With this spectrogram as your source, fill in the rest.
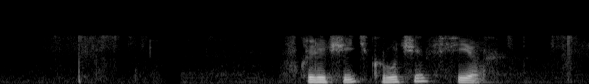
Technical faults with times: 1.60-1.81 lost AMR speech frames
4.74-4.86 lost AMR speech frames

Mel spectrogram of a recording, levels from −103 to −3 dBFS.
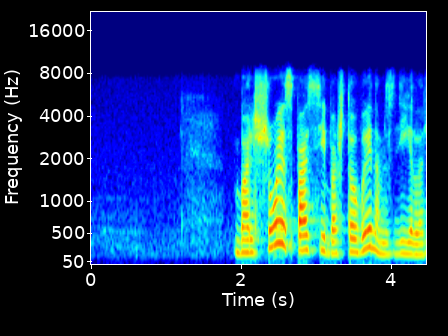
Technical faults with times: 2.31-2.33 lost packet rebuilt from error correction
3.31-3.33 lost packet rebuilt from error correction

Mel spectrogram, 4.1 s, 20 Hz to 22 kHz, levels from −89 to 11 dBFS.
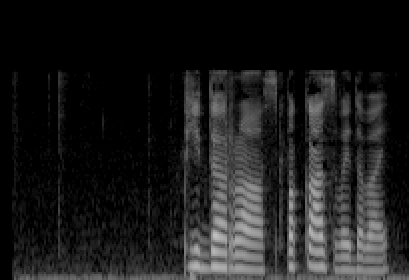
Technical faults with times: none

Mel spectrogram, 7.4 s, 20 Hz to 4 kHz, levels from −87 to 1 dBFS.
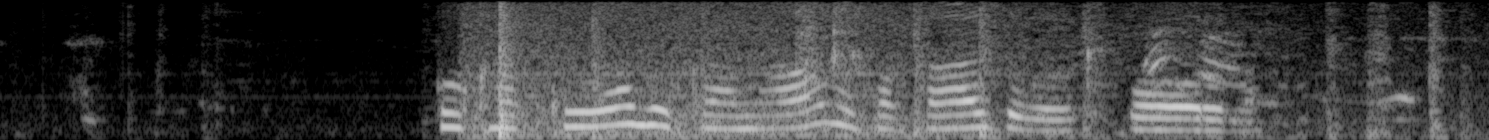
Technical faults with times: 0.00-7.45 noise suppressor artifacts
2.28-4.71 noise suppressor catching up
6.13-7.11 speech cut by the noise suppressor

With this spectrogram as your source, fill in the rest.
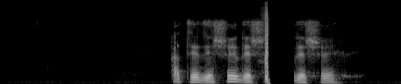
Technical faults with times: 2.58-2.95 wireless microphone squelch dropout

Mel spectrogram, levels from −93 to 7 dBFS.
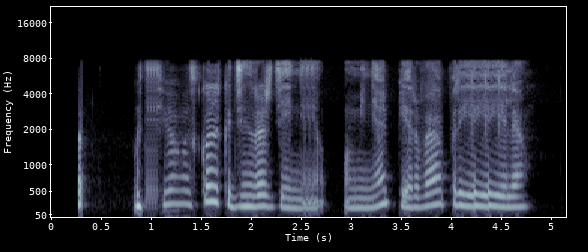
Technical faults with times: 0.97-1.05 repeated frames
2.54-2.64 repeated frames
4.23-4.51 repeated frames

